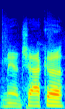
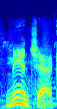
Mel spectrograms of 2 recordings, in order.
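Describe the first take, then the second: First: The name is said with three syllables. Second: The name is said with two syllables. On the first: This is how an outsider would say it. The speaker calls it wrong. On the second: This is how locals say it. The speaker calls it right.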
